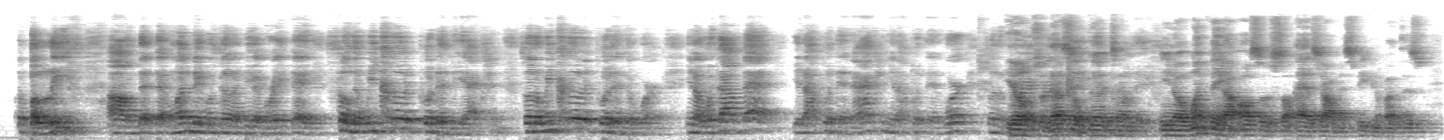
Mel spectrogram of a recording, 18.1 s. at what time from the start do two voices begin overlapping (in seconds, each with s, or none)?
12.6 s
